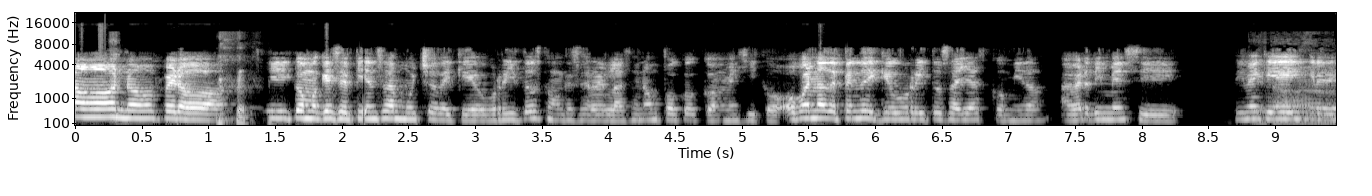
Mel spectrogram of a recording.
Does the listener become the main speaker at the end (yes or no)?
no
